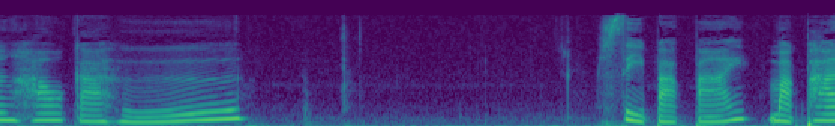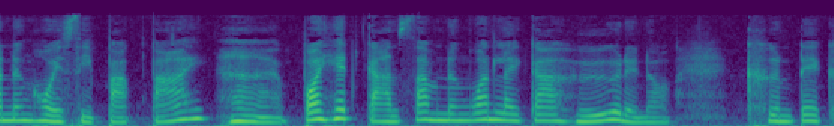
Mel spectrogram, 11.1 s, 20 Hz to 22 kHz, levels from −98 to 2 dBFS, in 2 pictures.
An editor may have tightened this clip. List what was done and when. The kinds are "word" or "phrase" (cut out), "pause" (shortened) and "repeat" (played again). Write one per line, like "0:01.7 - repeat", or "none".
0:05.1 - pause
0:07.0 - pause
